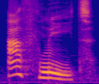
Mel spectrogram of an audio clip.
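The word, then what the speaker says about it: athlete: مرد بودنشم فرق نمیکنه اتلیت صدای تی اچ یادتون هست تمرین کردید تلفظ کردید نوک زبان باید تقریباً بین دندان‌ها قرار بگیره و این صدای ف مثل صداهای وان تو مثل صداهایی که درک یو هست و صدای اتلیت اتلیت ورزشکار بگید اتلیت اتلیت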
